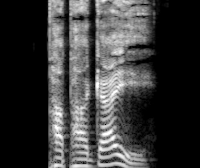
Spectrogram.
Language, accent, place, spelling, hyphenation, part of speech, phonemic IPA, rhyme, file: German, Germany, Berlin, Papagei, Pa‧pa‧gei, noun, /papaˈɡaɪ̯/, -aɪ̯, De-Papagei.ogg
- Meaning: parrot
